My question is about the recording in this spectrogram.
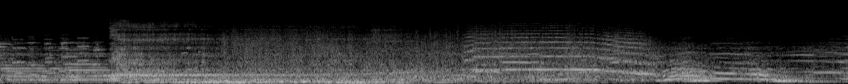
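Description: Dramatic orchestral cartoon score under animal roar sound effects. A loud roar comes in about a second in, and a long pitched animal call follows about five seconds in, trailing off in falling glides.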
